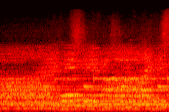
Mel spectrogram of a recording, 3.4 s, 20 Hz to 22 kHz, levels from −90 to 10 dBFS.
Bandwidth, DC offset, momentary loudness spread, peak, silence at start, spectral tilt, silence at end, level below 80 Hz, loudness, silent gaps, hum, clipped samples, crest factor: 15.5 kHz; under 0.1%; 4 LU; -16 dBFS; 0 s; -5 dB/octave; 0 s; -64 dBFS; -30 LUFS; none; none; under 0.1%; 14 dB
